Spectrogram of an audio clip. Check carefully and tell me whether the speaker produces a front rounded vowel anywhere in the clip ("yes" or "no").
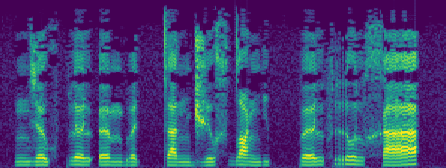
yes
